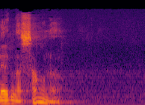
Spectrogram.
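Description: An older man speaks with emphasis into a microphone.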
